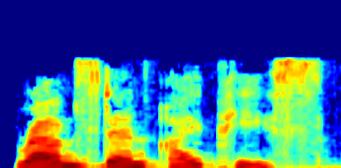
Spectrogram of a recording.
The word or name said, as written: Ramsden eyepiece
